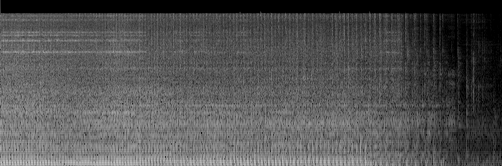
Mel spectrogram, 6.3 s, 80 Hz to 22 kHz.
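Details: McClane 3.5 hp edger with Briggs and Stratton single-cylinder engine, revived after years sitting, fast throttle with choke: steady fast even popping, then winding down at shutoff; runs cleanly.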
